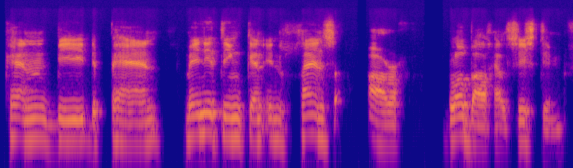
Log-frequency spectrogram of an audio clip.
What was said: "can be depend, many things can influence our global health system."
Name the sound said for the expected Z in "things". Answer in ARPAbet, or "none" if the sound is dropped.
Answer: none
